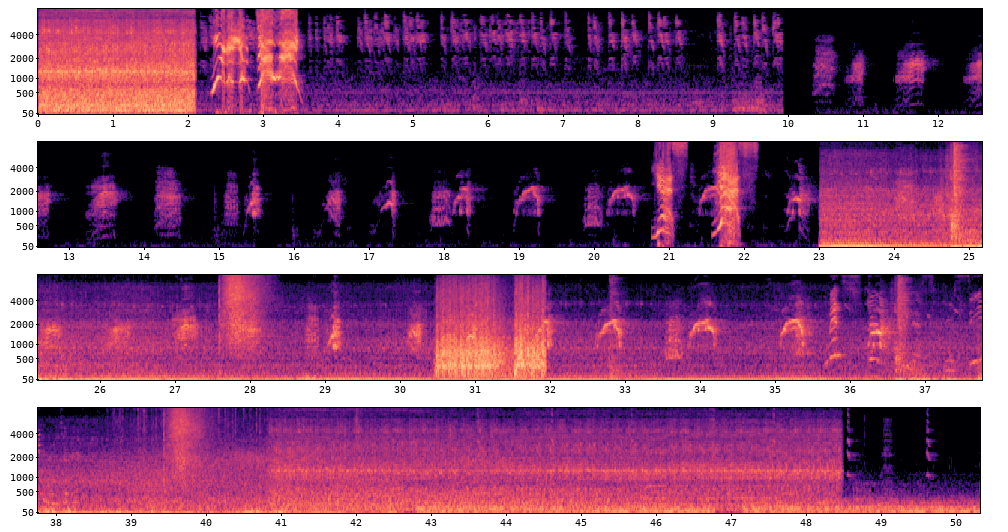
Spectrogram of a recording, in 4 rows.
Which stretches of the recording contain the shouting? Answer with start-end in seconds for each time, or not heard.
2.3-3.5, 20.8-22.2, 35.6-38.3.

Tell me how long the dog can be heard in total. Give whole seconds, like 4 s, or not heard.
not heard.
